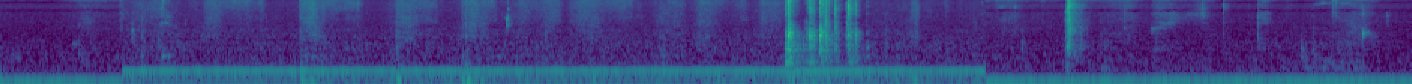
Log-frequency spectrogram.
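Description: A few light clicks and taps over a steady low hum, the loudest a short clatter of clicks about five seconds in.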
